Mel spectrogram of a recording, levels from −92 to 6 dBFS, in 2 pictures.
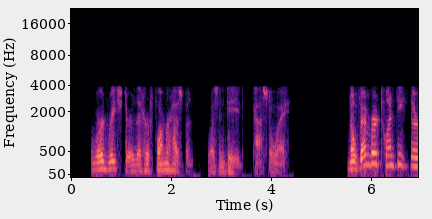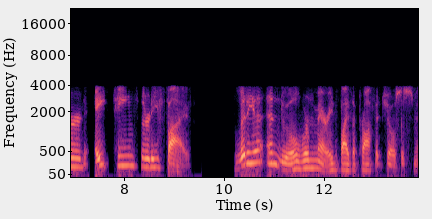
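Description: Speech throughout carries heavy RealAudio 14.4 codec damage: muffled and gargly, with nothing above 3.8 kHz, which fits an 8 kbit/s dial-up stream. A spectrogram shows a flat ceiling at 3.8 kHz and smeared, blotchy harmonics below it.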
